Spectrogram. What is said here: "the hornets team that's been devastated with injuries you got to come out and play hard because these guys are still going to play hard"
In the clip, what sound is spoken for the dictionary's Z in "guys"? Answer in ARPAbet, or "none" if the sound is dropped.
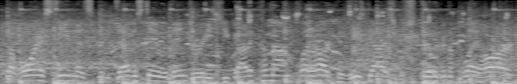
Z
